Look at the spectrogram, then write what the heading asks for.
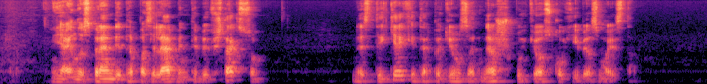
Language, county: Lithuanian, Kaunas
